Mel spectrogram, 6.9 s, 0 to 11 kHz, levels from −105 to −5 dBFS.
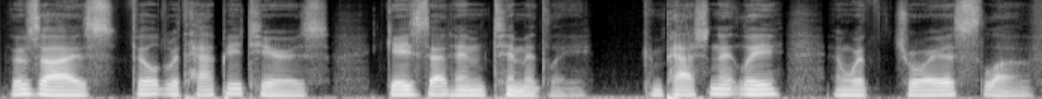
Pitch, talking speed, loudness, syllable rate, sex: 105 Hz, 130 wpm, -20 LUFS, 4.4 syllables/s, male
